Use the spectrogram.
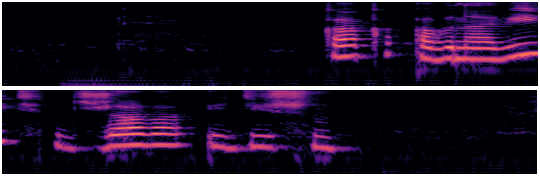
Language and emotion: Russian, neutral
